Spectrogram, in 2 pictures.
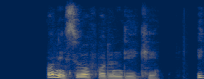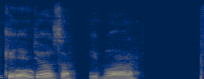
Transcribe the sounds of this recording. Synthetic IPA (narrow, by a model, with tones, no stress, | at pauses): ɔ˦ne˨si˦ɾo˦˨fɔ˦dʊ˦n̩˦di˦i˦kʰe˦ | i˦ke˨ɲe˨n̩˦dɪ˦ɔ˦zɔ˦i˦bu˦ɔ˦ɾʊ˨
